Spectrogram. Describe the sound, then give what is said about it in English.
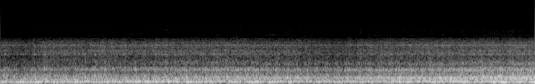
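A helicopter being tossed around by the wind in a storm: its engine and rotors drone in a steady, loud, low rumble with a constant churning texture, holding even throughout with no voices and no break in the noise. “The wind's sure tossing that copter around.”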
